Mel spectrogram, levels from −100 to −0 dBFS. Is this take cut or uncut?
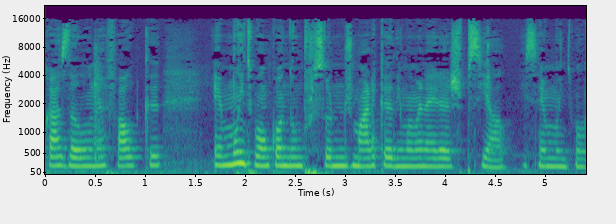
uncut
